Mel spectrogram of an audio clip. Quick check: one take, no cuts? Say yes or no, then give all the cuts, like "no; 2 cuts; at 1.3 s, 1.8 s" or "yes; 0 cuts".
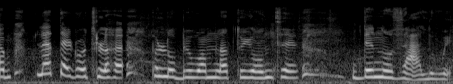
yes; 0 cuts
